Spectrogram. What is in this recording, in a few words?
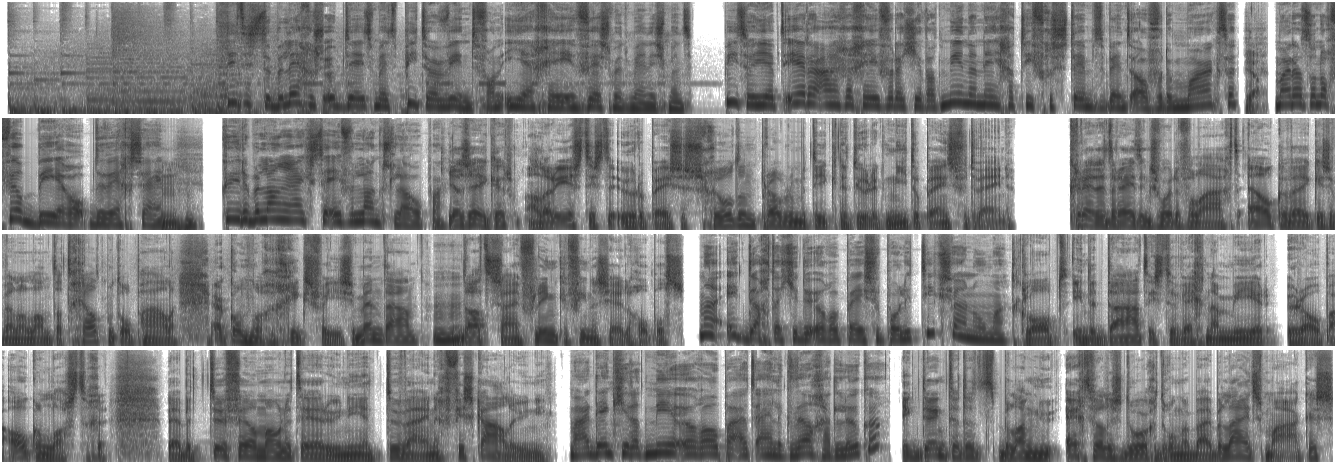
female dutch banking commercial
